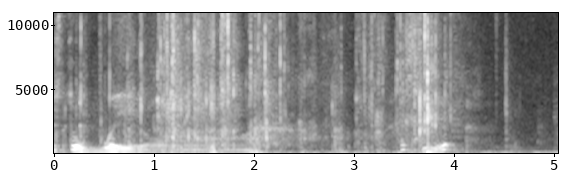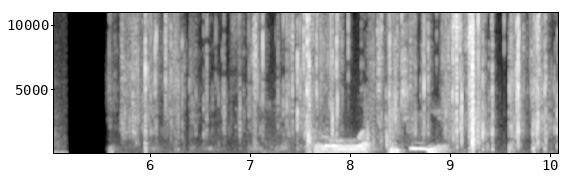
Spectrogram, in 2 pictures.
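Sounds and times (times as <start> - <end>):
rustling and crinkling materials: 0.0 - 10.0.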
